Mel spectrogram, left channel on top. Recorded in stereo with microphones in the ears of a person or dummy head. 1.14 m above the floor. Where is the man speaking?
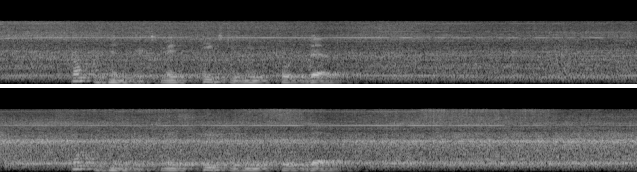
35° left (ahead or behind), 6 m; by 3.5 s 40° left (ahead or behind), 4 m.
